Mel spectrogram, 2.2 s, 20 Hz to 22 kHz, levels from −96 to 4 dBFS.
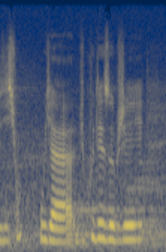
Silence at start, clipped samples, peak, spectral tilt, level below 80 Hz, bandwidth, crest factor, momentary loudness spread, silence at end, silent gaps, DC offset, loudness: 0 s; under 0.1%; -6 dBFS; -4.5 dB/octave; -54 dBFS; 13.5 kHz; 16 dB; 8 LU; 0 s; none; under 0.1%; -21 LUFS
